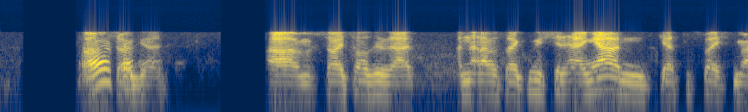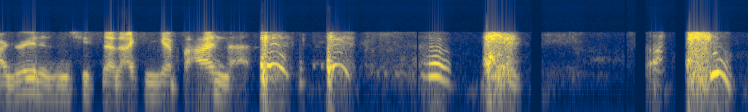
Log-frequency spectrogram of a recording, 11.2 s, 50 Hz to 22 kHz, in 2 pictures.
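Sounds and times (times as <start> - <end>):
speech: 0.6 - 1.4, 2.0 - 8.0, 8.8 - 9.5, 10.5 - 11.2
small stifled sneezes: 9.2 - 9.6, 10.5 - 11.2.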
